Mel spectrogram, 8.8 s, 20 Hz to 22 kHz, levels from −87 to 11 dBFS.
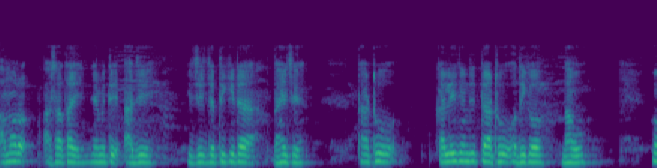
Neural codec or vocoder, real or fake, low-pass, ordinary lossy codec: none; real; 7.2 kHz; none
